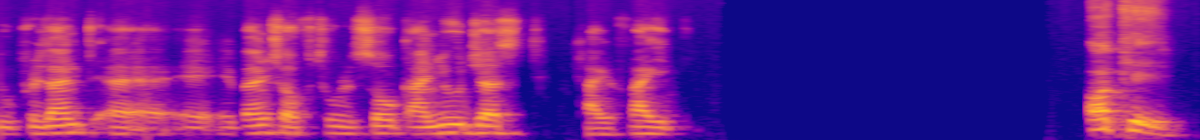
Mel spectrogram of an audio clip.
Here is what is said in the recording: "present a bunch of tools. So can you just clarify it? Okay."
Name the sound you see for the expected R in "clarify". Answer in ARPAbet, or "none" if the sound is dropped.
none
